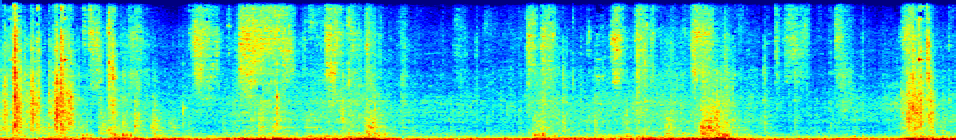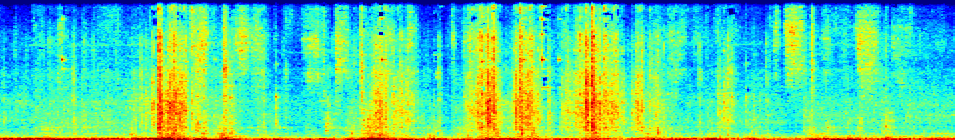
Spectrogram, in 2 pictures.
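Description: A diesel engine rumbles steadily close by.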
